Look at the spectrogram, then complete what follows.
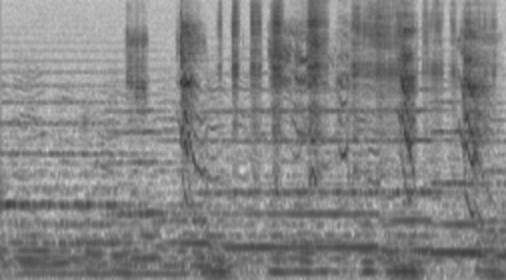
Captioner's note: loving smooch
